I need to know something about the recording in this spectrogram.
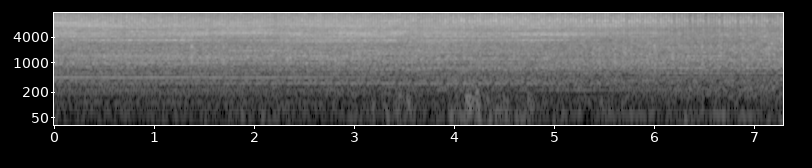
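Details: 1999 BMW E39 528i, M52B28TU engine, cold start idle: steady hum with faint rapid tapping about three beats a second; owner believes the knock comes from around the intake manifold, cause unknown.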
